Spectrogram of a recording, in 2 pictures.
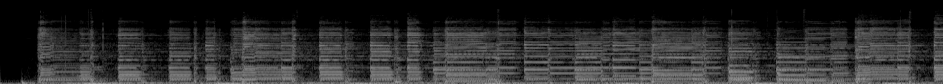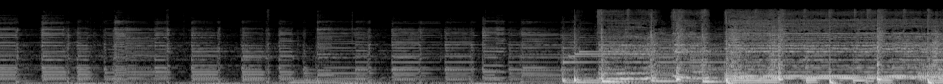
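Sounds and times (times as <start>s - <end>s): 
chorus singing: 15.2s - 18.8s.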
